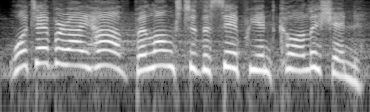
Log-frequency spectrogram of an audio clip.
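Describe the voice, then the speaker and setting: A man's voice: extremely high pitch, expressive, brisk, sharp tone, faint music behind, voice pushed up, heavily acted. A man voicing a dignified, contrite female avian alien leader with a formal, penitent manner. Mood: contrite, resolved.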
